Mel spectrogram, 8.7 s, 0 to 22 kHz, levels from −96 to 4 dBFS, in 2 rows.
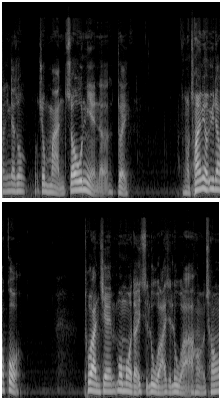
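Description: A call audio freeze occurs from 0.39 to 0.67 s. For about 260 ms the sound stalls and the last fragment is stretched into a buzzing or hissing continuation rather than dropping to silence. It is likely caused by packets arriving late and the jitter buffer running dry, so the receiver covered the wait with synthesised fill. When delivery resumes, speech picks up exactly where it stopped. Nothing is lost, but the 260 ms gap adds that much delay to everything after it.

A jitter buffer speed-up runs from 6.41 s to the end at 8.70 s. The buffer was holding more audio than its target, so the receiver trimmed it back by repeatedly cutting out short slices, each one or a few pitch periods long. In total roughly a fifth of a second is removed. The speech plays at about 108% speed with its pitch unchanged, which comes across as noticeably hurried delivery.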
